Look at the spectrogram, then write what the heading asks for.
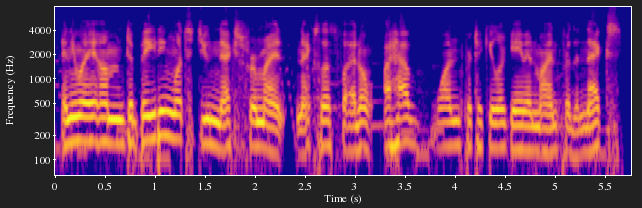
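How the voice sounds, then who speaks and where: A man giving casual let's play commentary as host, rambling and halting as he often loses his train of thought. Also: fairly high pitch, fairly even intonation, faint music behind, low-quality recording. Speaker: gaming video host.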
